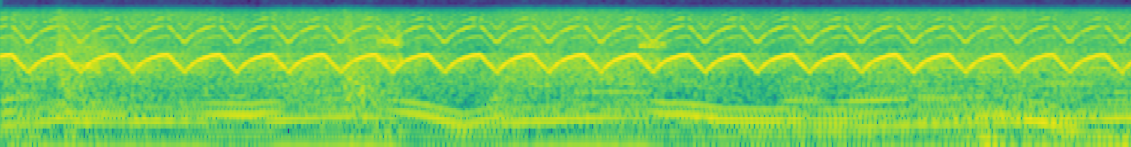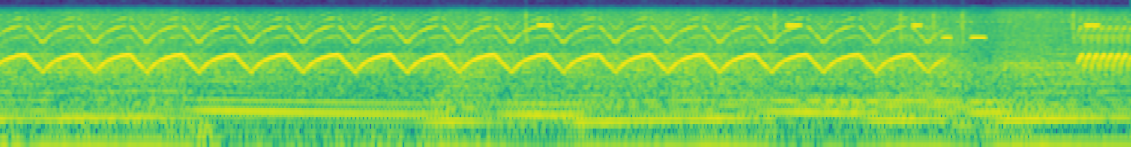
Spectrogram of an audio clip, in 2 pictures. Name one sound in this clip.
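A police siren wails in fast, rising and falling yelps.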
